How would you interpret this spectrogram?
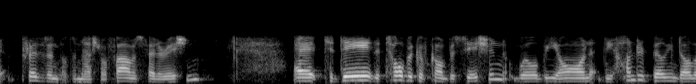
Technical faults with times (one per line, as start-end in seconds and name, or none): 0.00-6.97 AMR narrowband mobile codec
0.56-0.91 AMR bit errors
